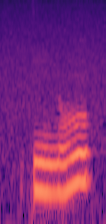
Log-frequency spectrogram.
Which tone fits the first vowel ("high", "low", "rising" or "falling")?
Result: low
